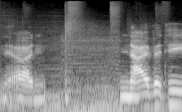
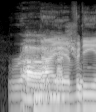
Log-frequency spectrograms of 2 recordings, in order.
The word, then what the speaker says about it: Naïveté: to say it, but Naïveté in Black. It's that funky word. It looks like nativity, but it's Naivety in Black, maybe.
